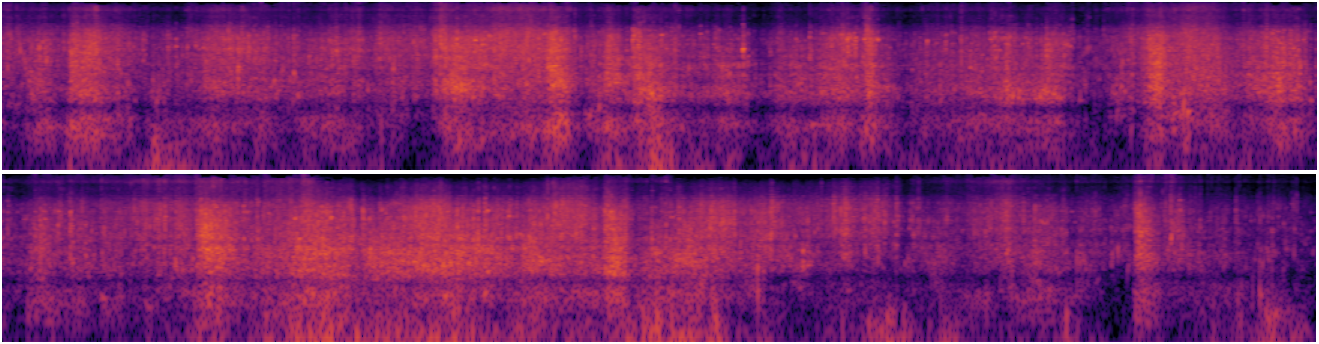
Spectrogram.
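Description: Shallow river water splashing and sloshing irregularly as a full sack is dunked, swished and lifted to rinse it, with feet wading through the water.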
